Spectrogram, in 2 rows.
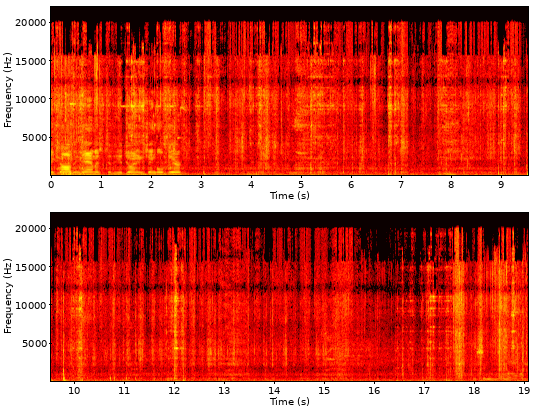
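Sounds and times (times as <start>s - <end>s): tools knocking on roof shingles: 8.8s - 10.4s.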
